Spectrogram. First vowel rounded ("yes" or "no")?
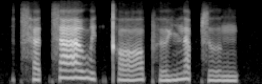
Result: no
